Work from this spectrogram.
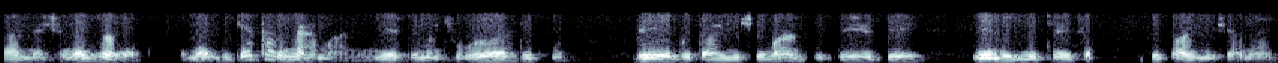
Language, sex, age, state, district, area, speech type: Kashmiri, male, 60+, Jammu and Kashmir, Srinagar, urban, conversation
